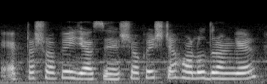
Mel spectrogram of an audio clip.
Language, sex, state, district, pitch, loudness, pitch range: Bengali, female, Assam, Hailakandi, 280 Hz, -13 LUFS, 265-295 Hz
